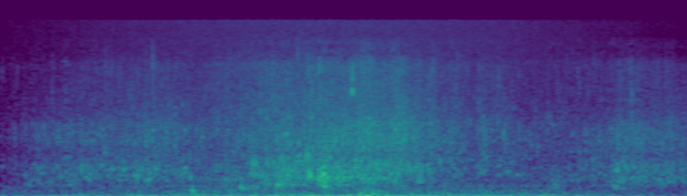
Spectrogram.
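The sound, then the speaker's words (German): Steady rushing of sea waves with wind blowing at the shore, swelling to a fuller surge midway before easing back, a continuous outdoor wash with no voices. “Wenn du hier so stehst und aufs Meer schaust, fühlst du dich da aufgeräumt und klar.”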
